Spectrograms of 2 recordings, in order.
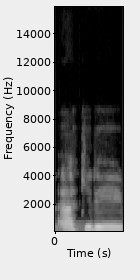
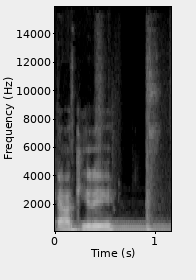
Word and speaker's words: Acuity: I always get the Snow Point Lake and Acuity mixed up all the time. So okay. She's like, I would like to go to Lake Acuity and test out a theory.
